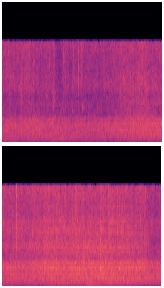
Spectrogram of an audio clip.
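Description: Heavy rain pouring steadily in a strong storm, an even hiss of downpour on trees and bare ground.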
